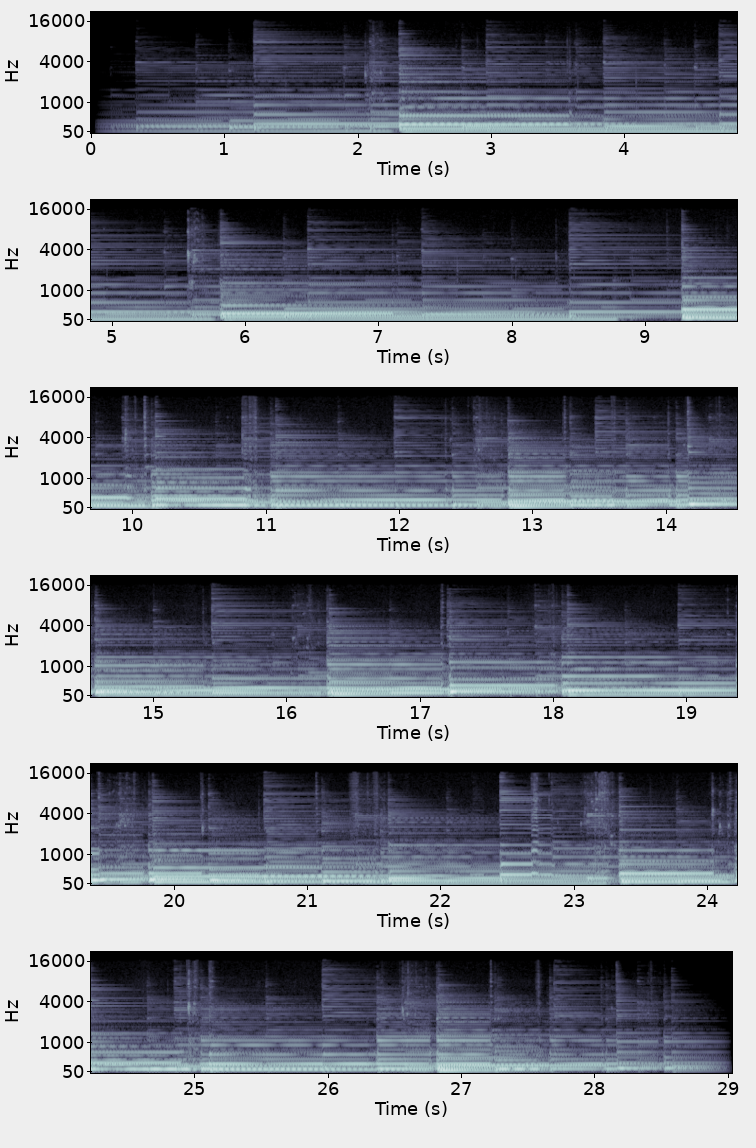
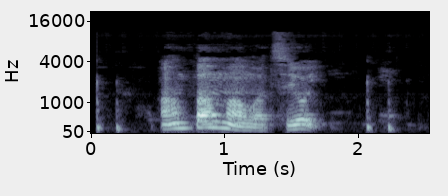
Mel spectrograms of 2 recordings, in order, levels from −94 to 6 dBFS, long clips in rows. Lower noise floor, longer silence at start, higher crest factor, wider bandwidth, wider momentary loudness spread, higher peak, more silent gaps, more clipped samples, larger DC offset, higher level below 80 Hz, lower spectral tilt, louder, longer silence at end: about the same, -38 dBFS vs -39 dBFS; first, 0.35 s vs 0.05 s; about the same, 16 dB vs 20 dB; about the same, 10.5 kHz vs 10.5 kHz; second, 11 LU vs 25 LU; about the same, -2 dBFS vs 0 dBFS; neither; neither; neither; first, -34 dBFS vs -64 dBFS; first, -8.5 dB/octave vs -7 dB/octave; about the same, -18 LUFS vs -19 LUFS; second, 0.15 s vs 0.3 s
